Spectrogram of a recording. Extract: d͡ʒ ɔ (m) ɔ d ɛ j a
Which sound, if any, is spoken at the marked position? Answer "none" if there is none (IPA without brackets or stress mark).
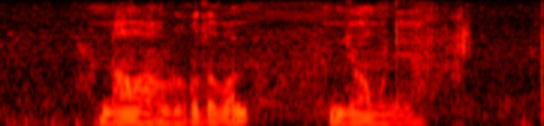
m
